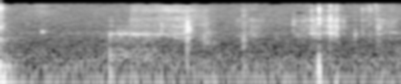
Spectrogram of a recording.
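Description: A few faint, short clicks and taps of small parts being handled by hand, scattered over the two seconds, the clearest one near the end.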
